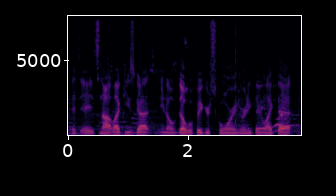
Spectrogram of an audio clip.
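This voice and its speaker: A man's voice: medium pitch, little pitch movement, brisk. A man giving basketball color commentary, emphatic and full of praise for the players. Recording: loud arena crowd behind. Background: crowd noise, basketball bounces.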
